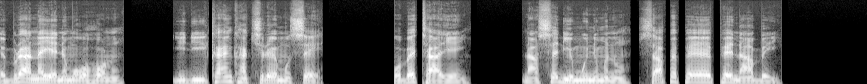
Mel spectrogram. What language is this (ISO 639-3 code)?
aka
